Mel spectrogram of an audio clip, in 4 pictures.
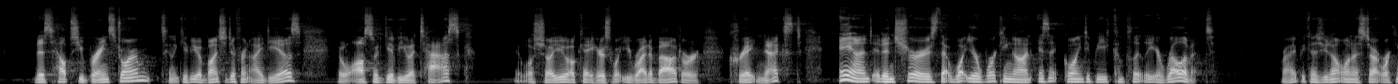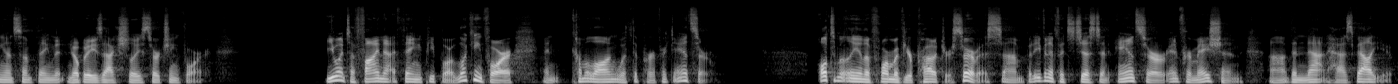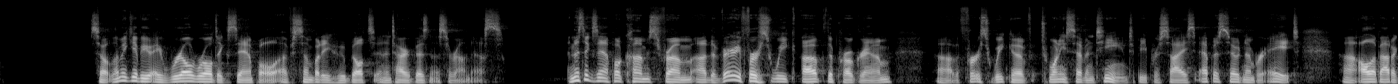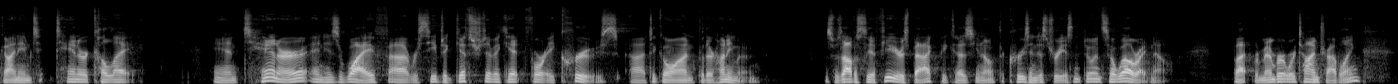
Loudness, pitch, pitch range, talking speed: -19 LUFS, 115 Hz, 100-125 Hz, 210 wpm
